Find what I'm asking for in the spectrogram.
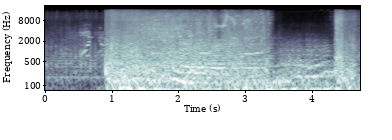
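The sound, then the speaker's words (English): A section of a warehouse explodes and collapses. After a quiet start, a sudden loud blast hits about a second in, then a heavy, roaring rumble of falling debris runs on before cutting off abruptly near the end. “A section of the warehouse explodes and collapses.”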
